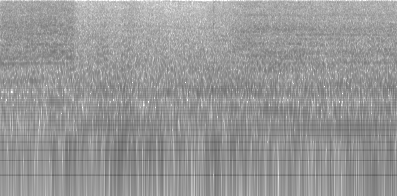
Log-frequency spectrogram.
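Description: A NASCAR Xfinity car engine drones steadily at Dover in the iRacing simulator, a loud, continuous motor roar with little change in pitch.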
